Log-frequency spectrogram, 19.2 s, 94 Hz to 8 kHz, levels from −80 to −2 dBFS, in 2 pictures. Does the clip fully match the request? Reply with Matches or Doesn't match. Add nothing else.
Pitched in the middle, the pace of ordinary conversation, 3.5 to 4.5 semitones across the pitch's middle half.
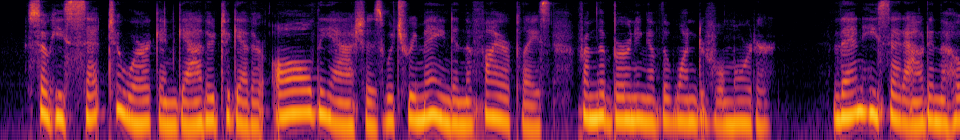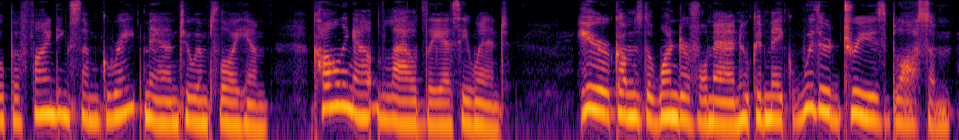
Matches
